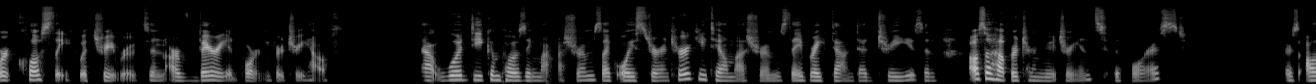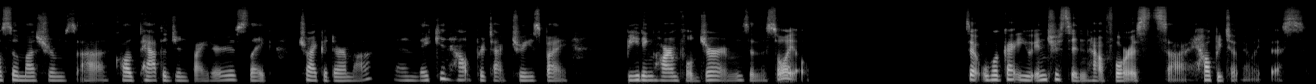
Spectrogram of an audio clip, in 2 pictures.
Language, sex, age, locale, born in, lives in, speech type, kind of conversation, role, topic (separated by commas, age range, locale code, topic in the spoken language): English, female, 30-34, en-US, United States, United States, read, expert-assistant, expert, How do mushrooms benefit forest health?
